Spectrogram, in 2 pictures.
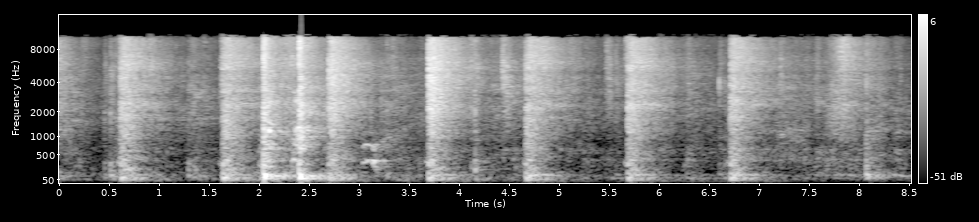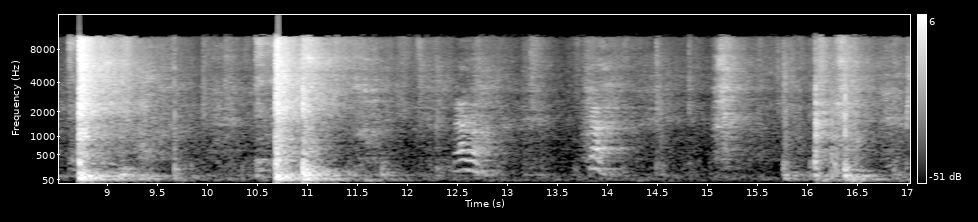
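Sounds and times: punches slapping focus mitts: 0.0s - 7.2s, 8.1s - 9.5s, 10.6s - 11.5s.

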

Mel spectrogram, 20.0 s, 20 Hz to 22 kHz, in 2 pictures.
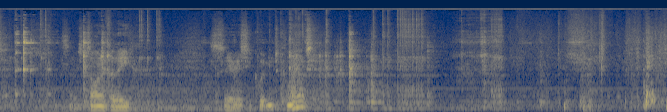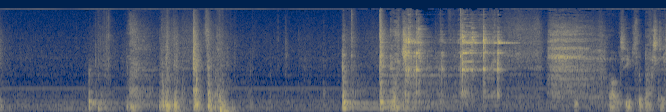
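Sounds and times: tools clanking on metal: 0.0s - 2.4s, 4.2s - 5.8s, 15.1s - 17.7s.

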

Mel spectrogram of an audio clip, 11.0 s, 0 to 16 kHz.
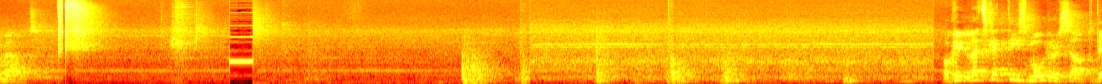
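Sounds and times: electronic beep: 2.3s - 2.6s.

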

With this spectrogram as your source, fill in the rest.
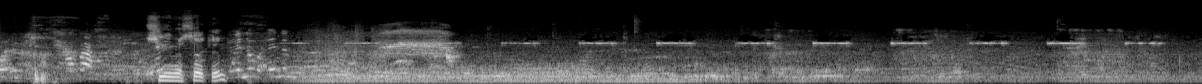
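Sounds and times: engine humming: 2.4s - 12.0s
vehicle backup alarm beeping: 2.8s - 3.8s, 5.0s - 11.8s.

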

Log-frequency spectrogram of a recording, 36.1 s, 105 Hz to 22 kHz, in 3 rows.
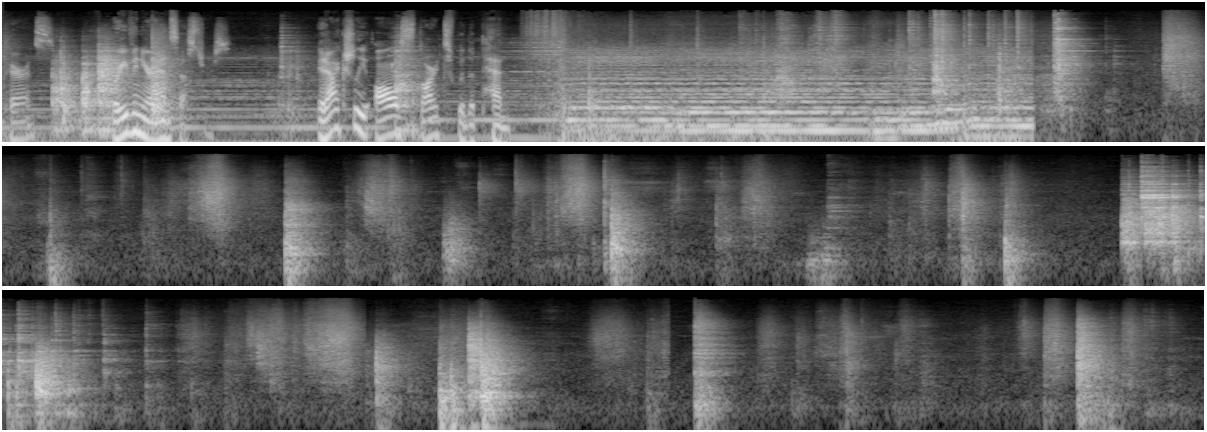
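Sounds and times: kitchen items clattering on countertop: 23.2s - 25.9s.

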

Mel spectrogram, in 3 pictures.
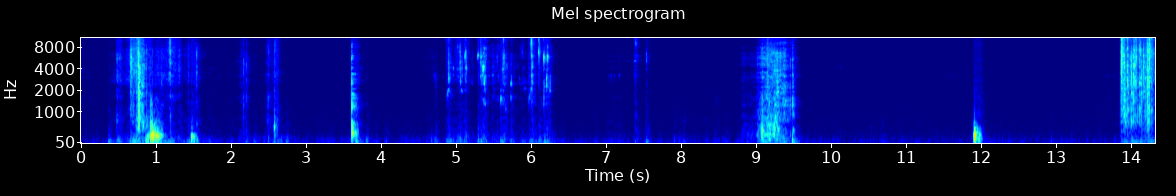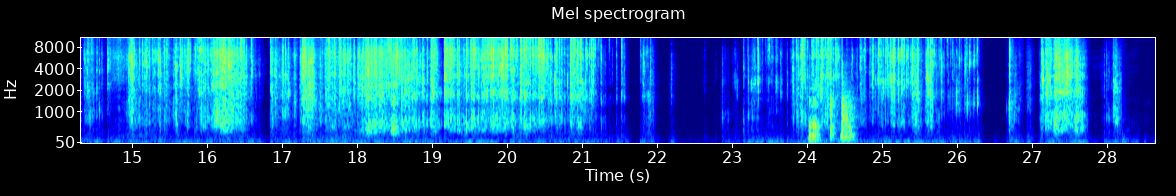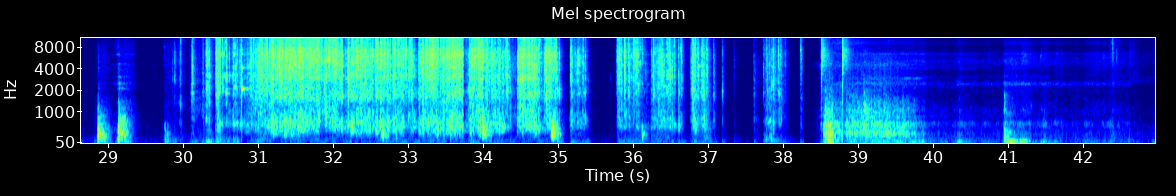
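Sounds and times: plastic bag crinkling: 13.9s - 22.2s, 22.8s - 28.2s, 29.8s - 38.3s.

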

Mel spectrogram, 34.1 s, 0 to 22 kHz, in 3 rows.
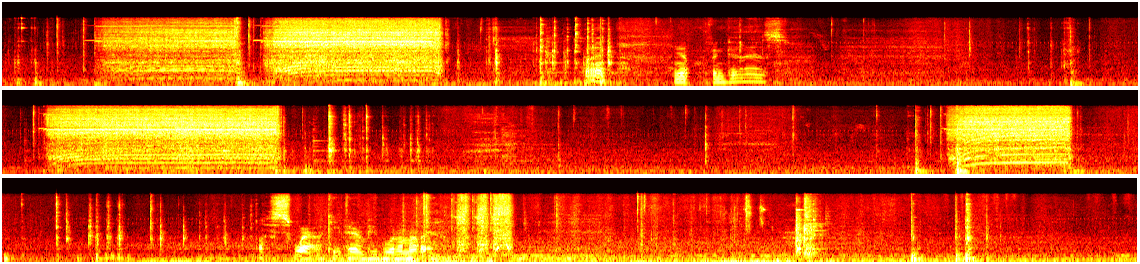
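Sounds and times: power drill whining: 0.8s - 4.5s, 11.7s - 14.2s, 20.7s - 22.1s, 27.2s - 27.9s.

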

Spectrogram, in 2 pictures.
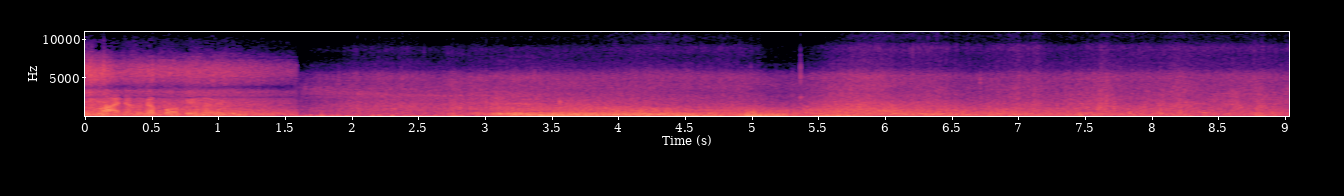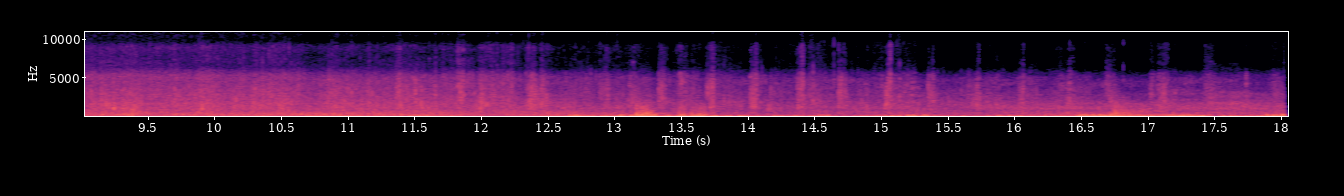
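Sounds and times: small waves breaking: 0.0s - 13.2s
wind buffeting microphone: 0.0s - 18.0s.

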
